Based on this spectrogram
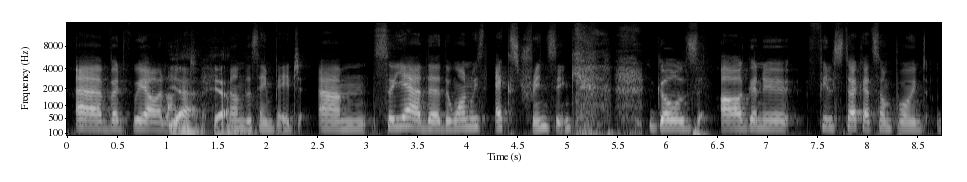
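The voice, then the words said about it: French accent. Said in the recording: “French accent.”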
